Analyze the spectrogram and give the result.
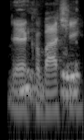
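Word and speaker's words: Kobeissi: Just that BED number that the Kobasi, is that I pronounce it? Kobasi letter came out with today. Yeah, Kobashi.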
